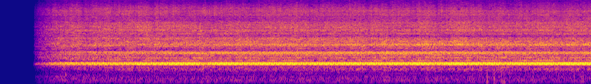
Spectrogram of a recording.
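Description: A steady, piercing high whistle starts abruptly and holds constant pitch throughout; an abnormal whine from the air conditioner, cause unclear.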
